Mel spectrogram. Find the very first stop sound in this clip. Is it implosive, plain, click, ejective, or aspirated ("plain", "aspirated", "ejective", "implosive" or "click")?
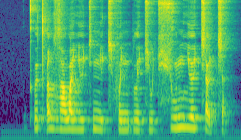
ejective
